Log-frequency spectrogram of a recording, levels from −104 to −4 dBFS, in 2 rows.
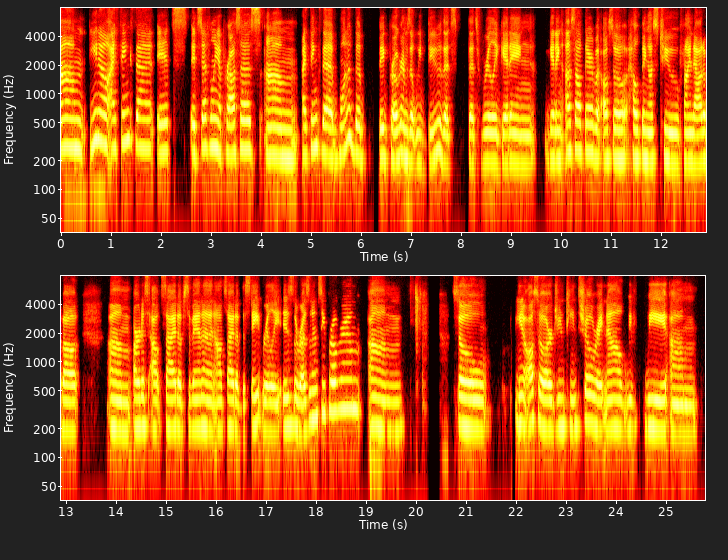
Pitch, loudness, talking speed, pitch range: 205 Hz, -19 LUFS, 155 wpm, 195-240 Hz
